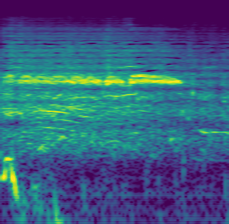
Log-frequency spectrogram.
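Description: A board and its rider splash into water: a loud splash at the start, then a wash of churning water that fades over about two seconds, with a thin high held tone over it.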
